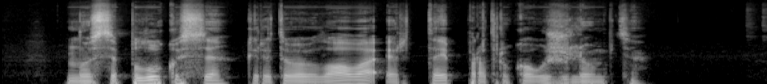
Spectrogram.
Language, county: Lithuanian, Kaunas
